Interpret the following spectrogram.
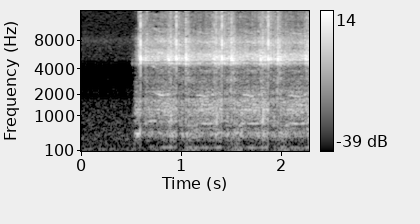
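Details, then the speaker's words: Olympus OM10 FC with power winder in sequence mode, auto mode: crisp whirring shutter-and-advance cycles repeat evenly at about two and a half frames a second, so the winder works normally. "that's your wonderful sound two and a half frames per second"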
